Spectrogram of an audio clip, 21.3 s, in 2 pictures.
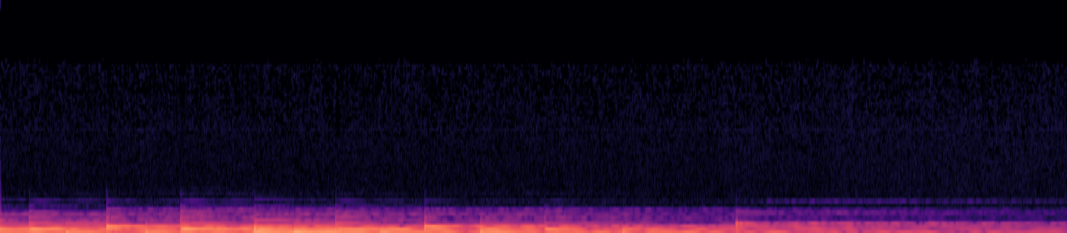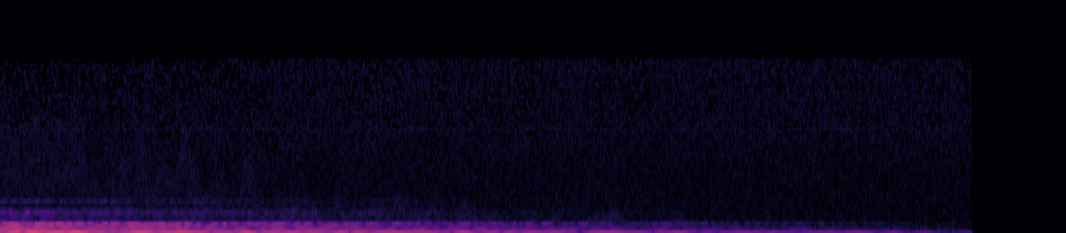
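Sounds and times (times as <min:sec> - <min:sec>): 
calm reflective minimalist intermediate level piano solo: 0:00.0 - 0:14.6.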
